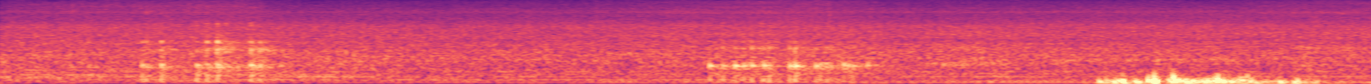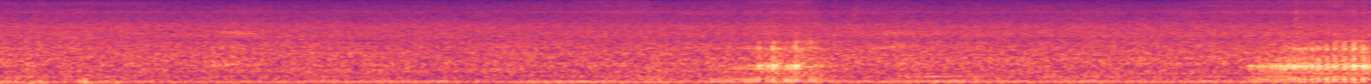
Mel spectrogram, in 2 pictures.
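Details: Cacau, a female Labrador, snoring during a nap; low rumbling snores come in uneven bursts about every one to three seconds, the loudest near the middle, with a quiet room hum between them.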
